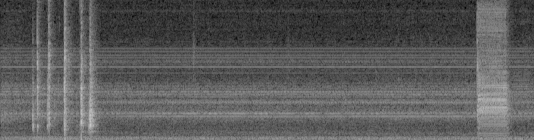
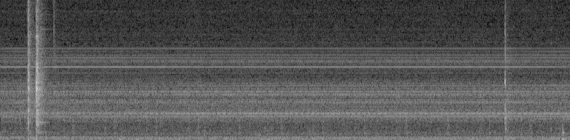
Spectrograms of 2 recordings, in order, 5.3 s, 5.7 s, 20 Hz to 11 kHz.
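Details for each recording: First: MICATA MBVLSI-168 AMD 286 system trying to boot from floppy: a burst of sharp head clicks then a short buzzing seek with no steady reading; the floppy drive cannot read the disk and may need replacing. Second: MICATA MBVLSI-168 AMD 286 system running a hard drive performance test: sparse faint head-seeking clicks over steady fan hum with a few beeps; old hard drive working normally.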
